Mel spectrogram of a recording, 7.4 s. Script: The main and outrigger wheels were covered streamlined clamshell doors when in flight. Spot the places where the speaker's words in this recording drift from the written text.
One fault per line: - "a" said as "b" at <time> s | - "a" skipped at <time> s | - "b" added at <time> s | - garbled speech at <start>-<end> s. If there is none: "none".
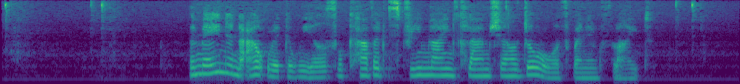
none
